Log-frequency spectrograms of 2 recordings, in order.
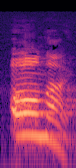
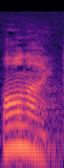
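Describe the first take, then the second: First: "All night" high and loud, leaning on "All"; emphatic repeat. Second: Said in the usual way. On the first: Real, not acted. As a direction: punch "All night" hard the second time.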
